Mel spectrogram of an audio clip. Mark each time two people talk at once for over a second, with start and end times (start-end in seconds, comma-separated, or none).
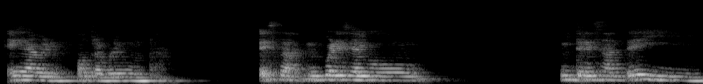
none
